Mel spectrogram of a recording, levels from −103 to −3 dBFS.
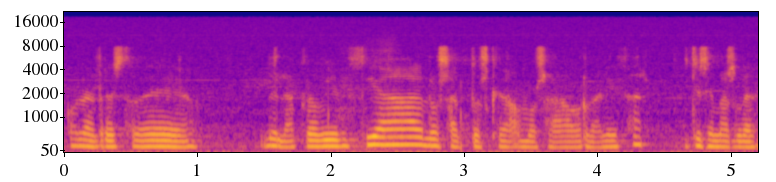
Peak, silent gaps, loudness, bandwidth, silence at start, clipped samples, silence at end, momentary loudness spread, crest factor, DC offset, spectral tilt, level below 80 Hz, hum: -8 dBFS; none; -25 LUFS; 19 kHz; 0 s; under 0.1%; 0 s; 9 LU; 16 dB; under 0.1%; -5.5 dB/octave; -52 dBFS; none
